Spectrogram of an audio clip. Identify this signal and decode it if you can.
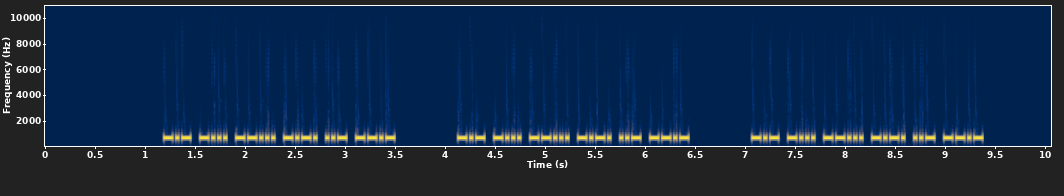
Morse code, heard as a keyed tone, about 40 wpm, 700 Hz. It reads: KB7CUQ KB7CUQ KB7CUQ
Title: USA Call Signs - 6 Characters - Repeated 3x - 40wpm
